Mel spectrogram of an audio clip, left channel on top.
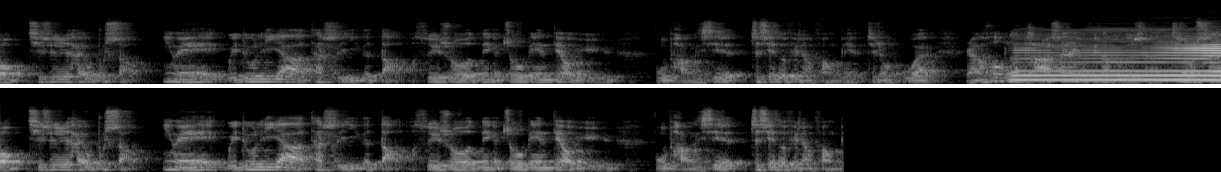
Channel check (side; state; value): right; drops out; at 8.5 s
